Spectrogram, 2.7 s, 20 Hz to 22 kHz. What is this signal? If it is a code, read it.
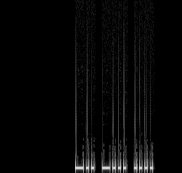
Morse code, heard as a keyed tone, about 31 wpm, 700 Hz. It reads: DBH
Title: Three Challenging Letter-Number Combinations 30wpm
